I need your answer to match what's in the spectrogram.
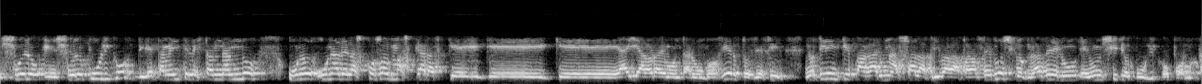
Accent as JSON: {"language": "Spanish", "region": "Basque Country", "country": "Spain", "tie": "born or raised there", "said": "ahí en mi tierra, en mi país vasco natal, en Guipúzcoa"}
